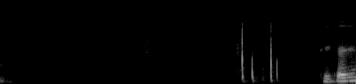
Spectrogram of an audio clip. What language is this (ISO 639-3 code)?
pan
